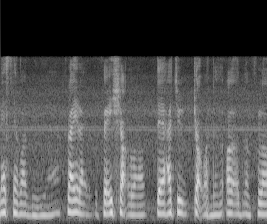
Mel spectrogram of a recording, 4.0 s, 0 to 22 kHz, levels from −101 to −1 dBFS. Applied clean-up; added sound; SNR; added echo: none; none; none; none.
